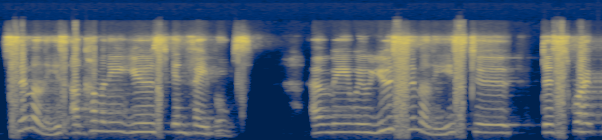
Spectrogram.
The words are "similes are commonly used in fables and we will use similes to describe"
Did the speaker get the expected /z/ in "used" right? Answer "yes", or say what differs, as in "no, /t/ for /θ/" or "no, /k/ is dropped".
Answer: yes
